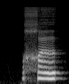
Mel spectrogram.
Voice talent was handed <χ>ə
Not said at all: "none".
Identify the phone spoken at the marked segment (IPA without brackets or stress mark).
χ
